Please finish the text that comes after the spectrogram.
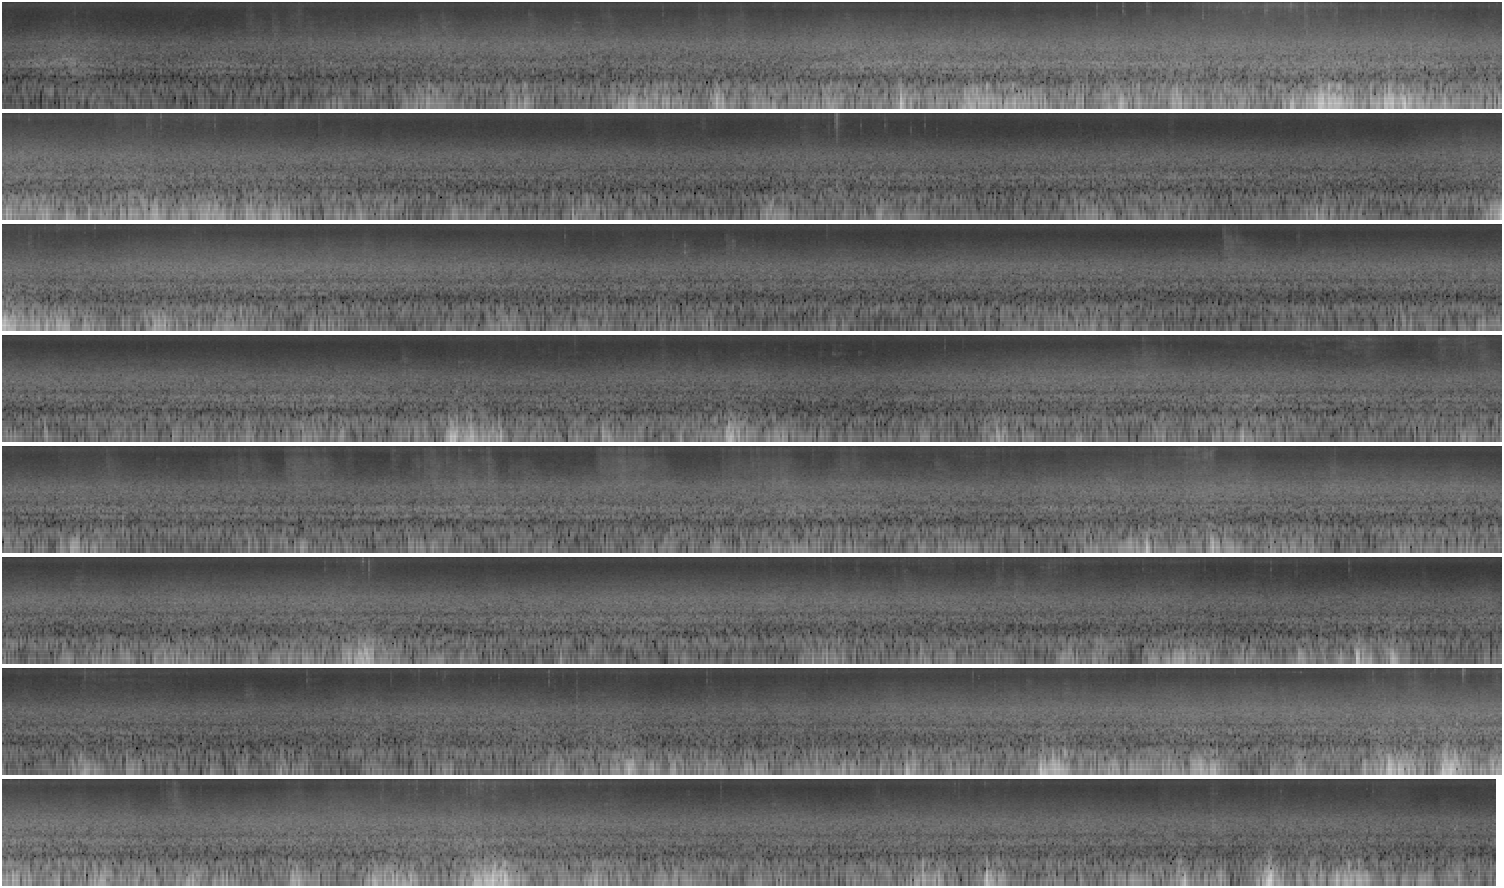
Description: desert.wav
